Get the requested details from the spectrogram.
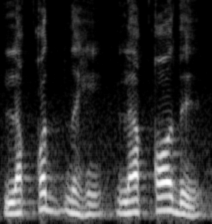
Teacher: دال ساکن ہے لیکن قلقلہ ہوگا تو آواز لوٹتی بھی محسوس ہوگی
